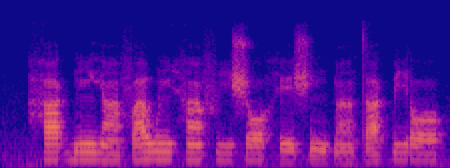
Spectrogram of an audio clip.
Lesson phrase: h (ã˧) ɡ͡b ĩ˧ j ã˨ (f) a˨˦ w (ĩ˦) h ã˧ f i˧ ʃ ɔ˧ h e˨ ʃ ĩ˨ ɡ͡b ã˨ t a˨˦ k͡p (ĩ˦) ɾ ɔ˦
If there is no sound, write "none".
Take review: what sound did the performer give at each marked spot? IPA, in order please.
a˧, f, ĩ˧, i˦

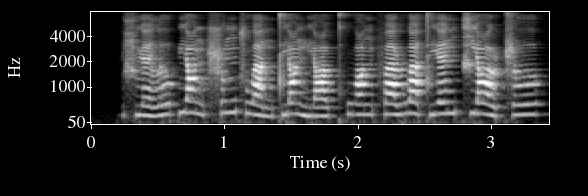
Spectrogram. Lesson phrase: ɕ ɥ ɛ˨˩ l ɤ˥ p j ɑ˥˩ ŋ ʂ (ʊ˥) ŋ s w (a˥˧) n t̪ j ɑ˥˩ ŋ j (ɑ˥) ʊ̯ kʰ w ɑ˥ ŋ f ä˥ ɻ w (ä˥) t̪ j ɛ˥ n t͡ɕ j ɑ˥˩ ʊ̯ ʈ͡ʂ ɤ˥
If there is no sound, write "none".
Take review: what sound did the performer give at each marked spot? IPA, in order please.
ʊ˥, a˨˩, ɑ˧˥, ä˥˩

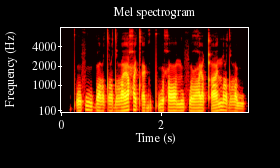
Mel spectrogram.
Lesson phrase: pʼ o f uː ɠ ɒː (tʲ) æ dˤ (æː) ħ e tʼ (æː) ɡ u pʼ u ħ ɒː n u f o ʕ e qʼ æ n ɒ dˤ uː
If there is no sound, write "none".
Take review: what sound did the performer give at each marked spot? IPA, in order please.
tˤ, æː, æ

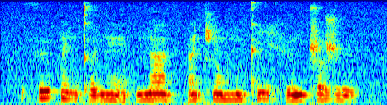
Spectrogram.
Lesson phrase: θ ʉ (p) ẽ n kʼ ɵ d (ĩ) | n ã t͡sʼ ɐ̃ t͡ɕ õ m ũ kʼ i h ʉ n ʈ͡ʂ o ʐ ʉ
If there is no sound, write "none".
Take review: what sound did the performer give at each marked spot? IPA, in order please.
p, ẽ

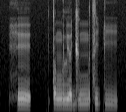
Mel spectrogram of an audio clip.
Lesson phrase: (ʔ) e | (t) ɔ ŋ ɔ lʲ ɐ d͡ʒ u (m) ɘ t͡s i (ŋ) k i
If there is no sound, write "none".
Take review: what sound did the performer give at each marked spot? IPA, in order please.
h, t, mː, none

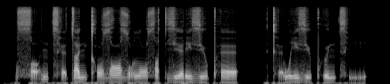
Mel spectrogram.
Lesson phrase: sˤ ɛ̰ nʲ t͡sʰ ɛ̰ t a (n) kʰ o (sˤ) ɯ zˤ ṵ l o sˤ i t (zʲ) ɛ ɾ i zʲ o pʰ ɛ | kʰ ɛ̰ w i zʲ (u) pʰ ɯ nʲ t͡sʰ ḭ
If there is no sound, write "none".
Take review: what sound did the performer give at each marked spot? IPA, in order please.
nʲ, zˤ, zʲ, u

